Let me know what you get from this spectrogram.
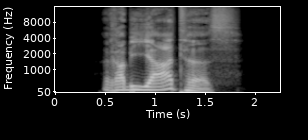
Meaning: strong/mixed nominative/accusative neuter singular of rabiat
- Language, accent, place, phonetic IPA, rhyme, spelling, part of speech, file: German, Germany, Berlin, [ʁaˈbi̯aːtəs], -aːtəs, rabiates, adjective, De-rabiates.ogg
